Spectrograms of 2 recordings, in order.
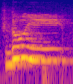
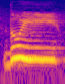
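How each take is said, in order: First: Said in the usual way. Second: Doei sung out high and loud, rising oo-ee; a bright, high, loud Dutch goodbye; high excited doei. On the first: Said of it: "And how do we write that?". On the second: Shown as a demonstration. Teacher copies how the Dutch say doei: high, loud, excited. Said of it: "let's just say it the same way to them".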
